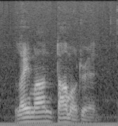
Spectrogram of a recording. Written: laman

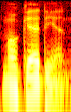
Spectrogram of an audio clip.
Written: moghedian

